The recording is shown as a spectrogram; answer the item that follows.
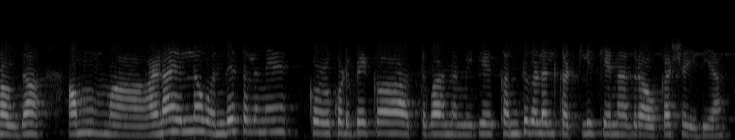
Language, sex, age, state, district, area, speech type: Kannada, female, 45-60, Karnataka, Davanagere, rural, conversation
